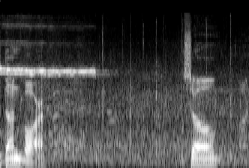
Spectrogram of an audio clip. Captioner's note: whistle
